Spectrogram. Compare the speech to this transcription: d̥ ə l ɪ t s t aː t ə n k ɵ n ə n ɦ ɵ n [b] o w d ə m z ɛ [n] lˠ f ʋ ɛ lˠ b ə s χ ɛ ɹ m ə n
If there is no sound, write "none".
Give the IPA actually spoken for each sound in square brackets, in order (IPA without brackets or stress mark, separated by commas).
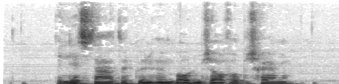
b, none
